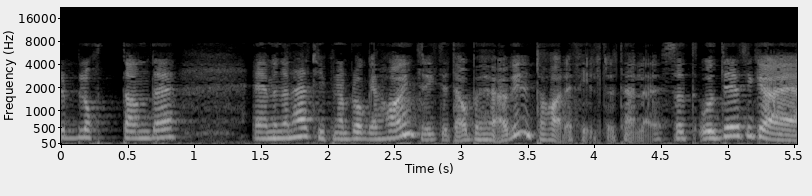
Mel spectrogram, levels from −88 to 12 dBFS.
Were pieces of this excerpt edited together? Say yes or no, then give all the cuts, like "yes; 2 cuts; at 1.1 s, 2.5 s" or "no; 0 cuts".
no; 0 cuts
